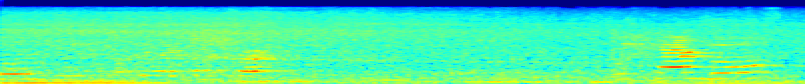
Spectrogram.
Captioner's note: noise of truck passing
